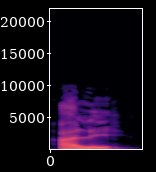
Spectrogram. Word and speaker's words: aller: Aller, okay? R at the end, when you combine then, you pronounce it E, aller.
